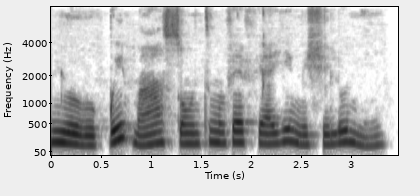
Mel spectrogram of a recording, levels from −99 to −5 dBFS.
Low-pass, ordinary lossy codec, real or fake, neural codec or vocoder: none; none; real; none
